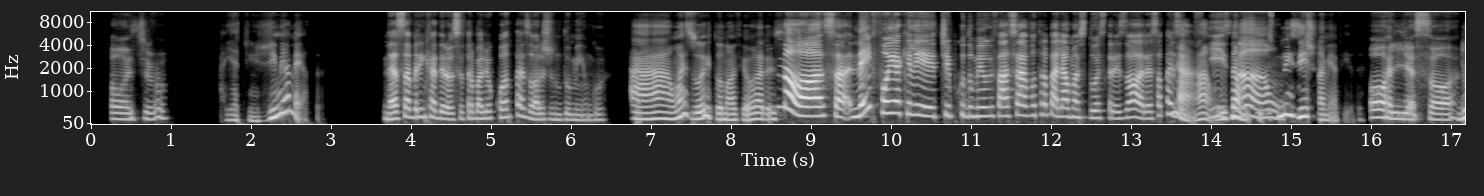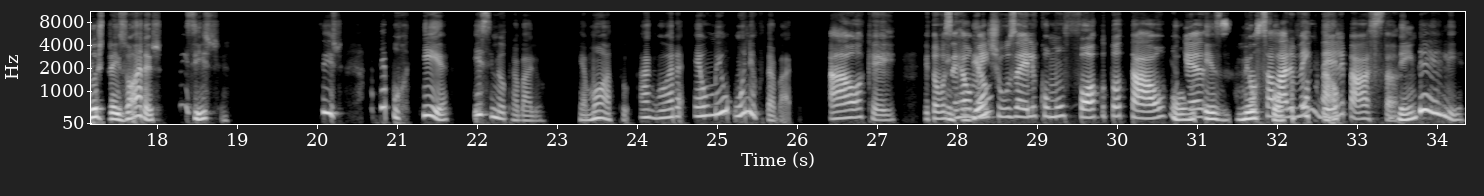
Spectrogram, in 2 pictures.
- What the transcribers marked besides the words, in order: none
- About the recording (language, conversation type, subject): Portuguese, advice, Como posso lidar com o arrependimento por uma escolha importante e ajustá-la, se possível?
